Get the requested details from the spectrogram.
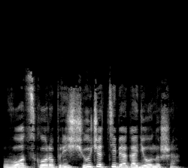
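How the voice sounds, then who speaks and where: A woman's voice: low voice, sing-song, normal speed, no echo, clean studio sound. A reader voicing a furious one-eyed old village woman who scolds and curses shrilly. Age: older.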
